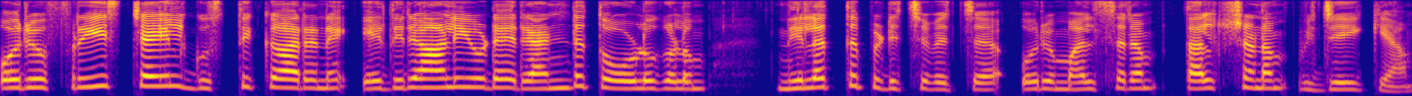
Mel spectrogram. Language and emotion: Malayalam, neutral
